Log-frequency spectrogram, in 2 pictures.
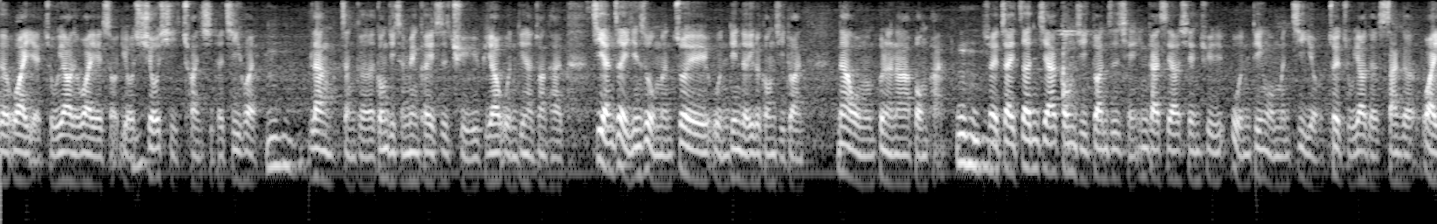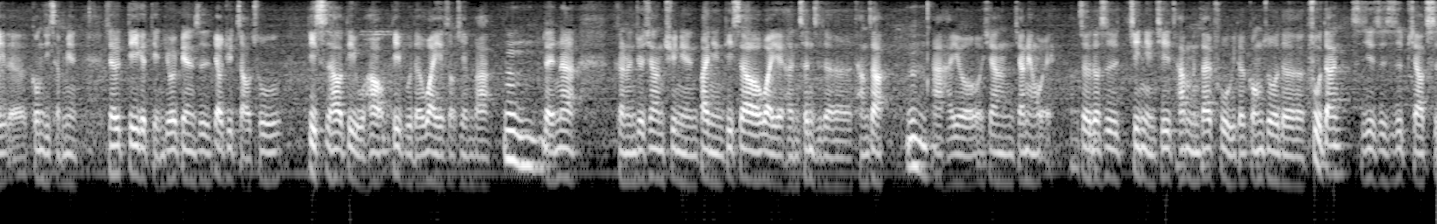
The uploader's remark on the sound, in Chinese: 本集錄音於球場，全程使用錄音設備較精簡，音質不佳請見諒。特別南下到獅隊春訓基地。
